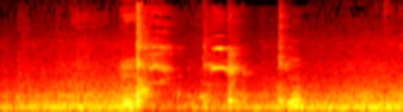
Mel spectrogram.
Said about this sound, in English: Oh, that was a cough. That's my response.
